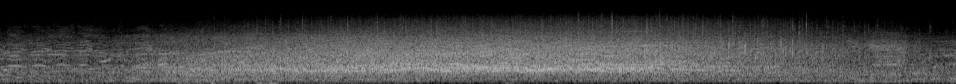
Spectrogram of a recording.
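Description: A crowd cheers and roars in a large hall.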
